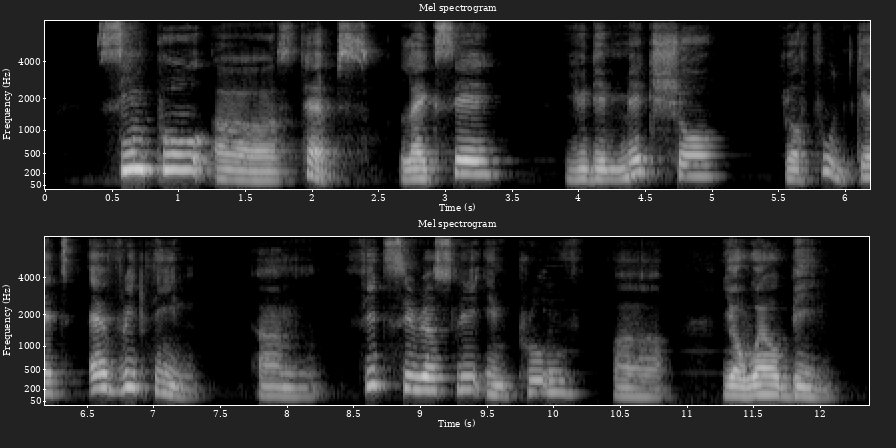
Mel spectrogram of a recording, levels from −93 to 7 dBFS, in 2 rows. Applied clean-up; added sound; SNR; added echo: neural mask model DeepFilterNet 3.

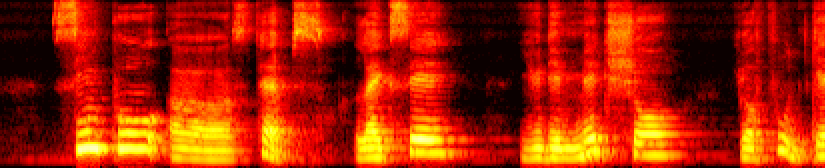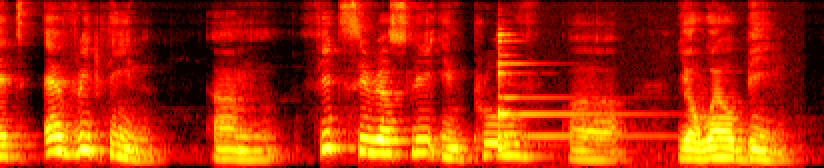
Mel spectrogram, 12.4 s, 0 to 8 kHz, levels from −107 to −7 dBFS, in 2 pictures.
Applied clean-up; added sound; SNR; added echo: none; Bowed string instrument; 12 dB; reverberation time 0.3 s.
